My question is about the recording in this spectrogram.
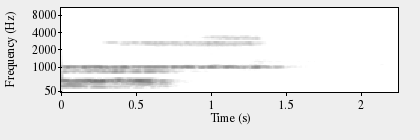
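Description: Electronic ringing sound effect: several steady tones, some low and some high, fading out within about a second and a half.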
